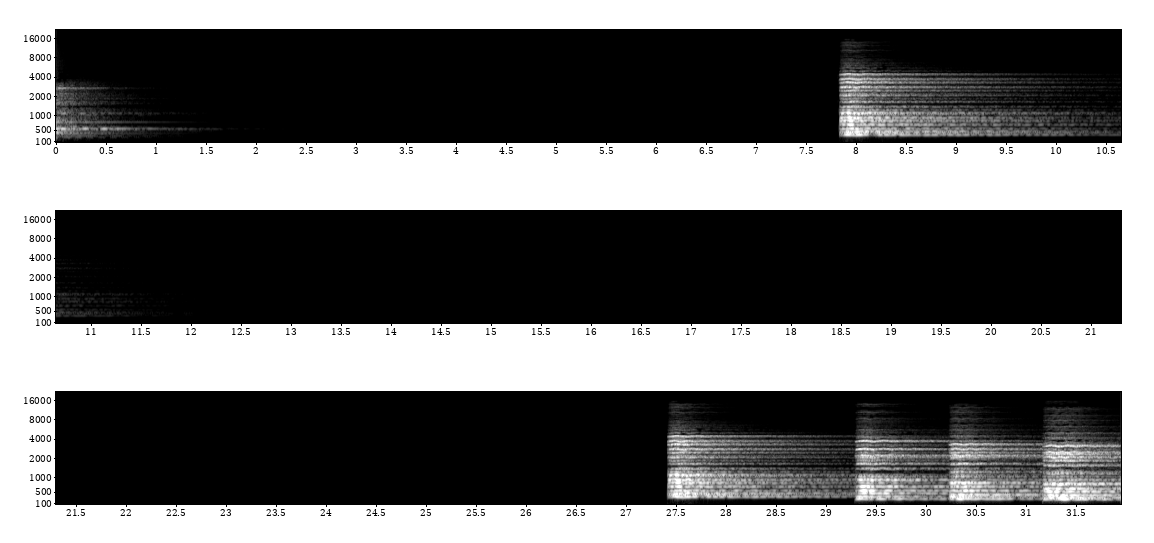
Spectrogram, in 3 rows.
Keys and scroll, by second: 1.8 c, 6.8 super+a, 7.1 u, 7.7 space, 8.0 space, 13.6 x, 16.7 v, 17.3 x, 17.7 v, 27.3 space.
